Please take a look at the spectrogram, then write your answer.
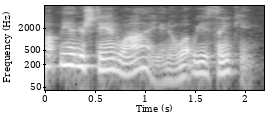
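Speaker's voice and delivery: soft, quick, genuinely curious and inquisitive tone. Explaining how to ask why questions without sounding critical, curious tone. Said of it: "Then it's more curious".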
